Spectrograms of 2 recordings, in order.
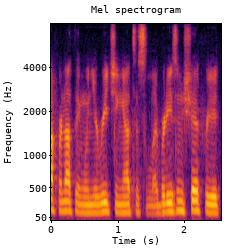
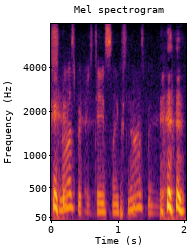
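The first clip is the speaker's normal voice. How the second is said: mock tripping; 3 semitones higher, 4 dB quieter, slower than usual. Riffing on drug trip jokes.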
